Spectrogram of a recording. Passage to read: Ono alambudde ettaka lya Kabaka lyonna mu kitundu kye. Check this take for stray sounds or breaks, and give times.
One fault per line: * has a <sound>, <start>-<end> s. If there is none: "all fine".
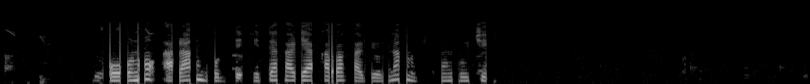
all fine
